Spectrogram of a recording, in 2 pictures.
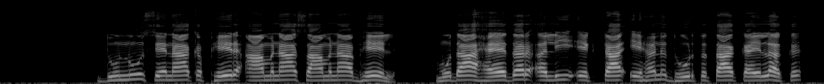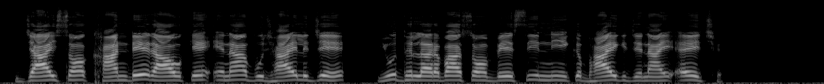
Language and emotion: Maithili, neutral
